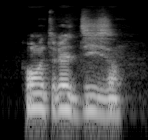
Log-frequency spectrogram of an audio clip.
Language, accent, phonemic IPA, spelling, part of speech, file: French, Canada, /kɔ̃.tʁə.di.zɑ̃/, contredisant, verb, LL-Q150 (fra)-contredisant.wav
- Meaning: present participle of contredire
